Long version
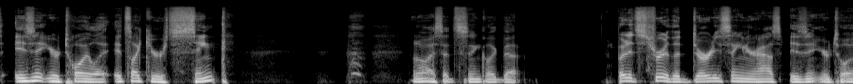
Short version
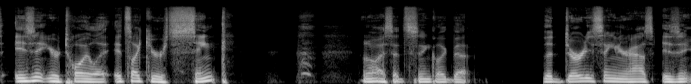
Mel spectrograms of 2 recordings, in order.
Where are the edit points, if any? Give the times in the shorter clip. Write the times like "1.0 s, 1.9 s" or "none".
2.4 s, 5.4 s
